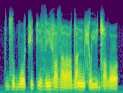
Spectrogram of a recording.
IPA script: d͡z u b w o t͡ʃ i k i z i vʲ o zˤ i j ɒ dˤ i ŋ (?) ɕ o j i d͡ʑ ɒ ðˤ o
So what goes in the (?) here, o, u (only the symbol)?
u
